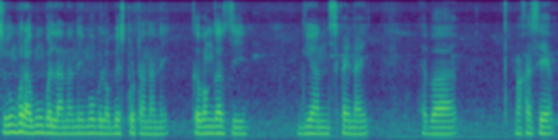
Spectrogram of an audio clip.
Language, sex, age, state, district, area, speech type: Bodo, male, 18-30, Assam, Baksa, rural, spontaneous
